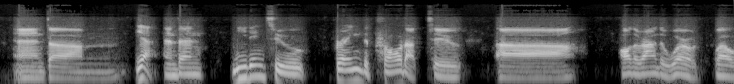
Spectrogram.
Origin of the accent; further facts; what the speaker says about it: Hong Kong; Yes, all Hong Kong.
